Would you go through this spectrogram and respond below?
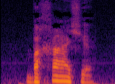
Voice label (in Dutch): "bagage", Dutch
